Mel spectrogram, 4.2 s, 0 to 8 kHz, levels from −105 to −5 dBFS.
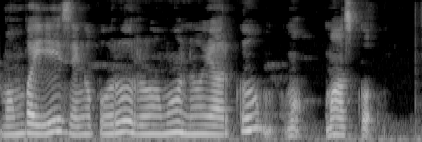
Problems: low volume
